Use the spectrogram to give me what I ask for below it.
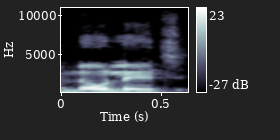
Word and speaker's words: knowledge: bacanya ke knowledge Iya lebih parah lagi ke Knowledge is power rupanya salah pronunciation jadi knowledge knows ya Iya Knowledge is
